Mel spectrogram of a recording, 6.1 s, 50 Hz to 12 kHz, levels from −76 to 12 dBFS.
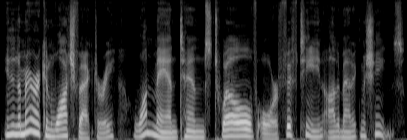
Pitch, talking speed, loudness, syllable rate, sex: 160 Hz, 130 wpm, -15 LUFS, 4.6 syllables/s, male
